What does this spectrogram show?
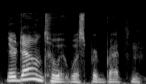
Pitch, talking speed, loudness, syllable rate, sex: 145 Hz, 245 wpm, -16 LUFS, 7.7 syllables/s, male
